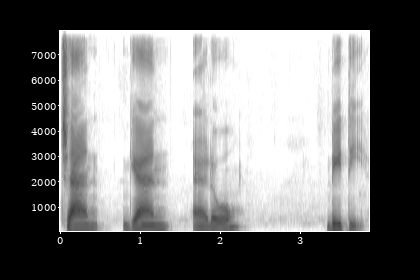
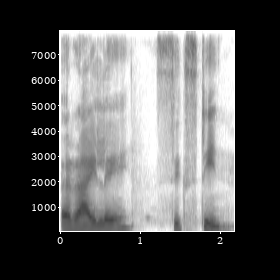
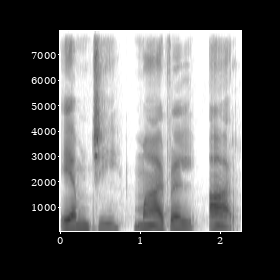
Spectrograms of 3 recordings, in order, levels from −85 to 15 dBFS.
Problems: none marked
